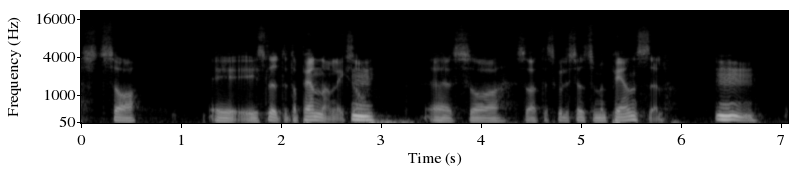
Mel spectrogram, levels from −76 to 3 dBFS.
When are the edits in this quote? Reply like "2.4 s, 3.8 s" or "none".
none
